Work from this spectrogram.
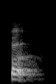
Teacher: you bring your two lips together, right? Then you block the entire air from your lungs. Then you release it in a puff, like an explosion, then the sound is pronounced. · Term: plosives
